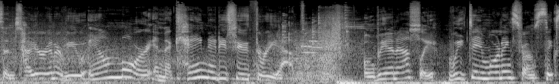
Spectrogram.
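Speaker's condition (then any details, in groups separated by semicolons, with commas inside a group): No condition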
